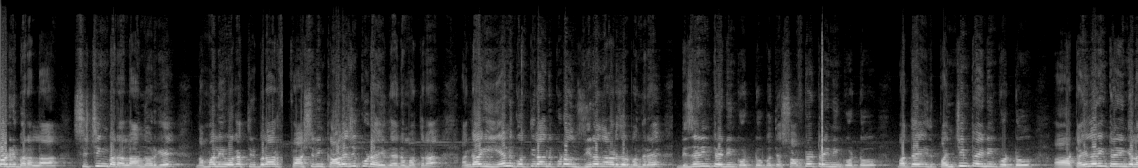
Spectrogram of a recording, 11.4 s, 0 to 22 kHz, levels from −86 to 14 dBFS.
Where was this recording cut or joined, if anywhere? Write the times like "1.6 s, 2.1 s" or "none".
2.8 s, 6.7 s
